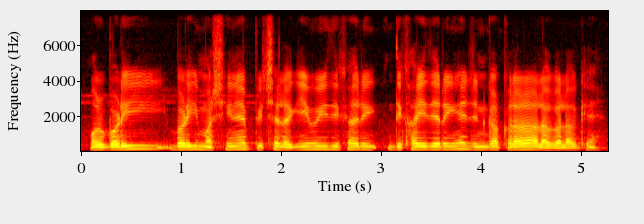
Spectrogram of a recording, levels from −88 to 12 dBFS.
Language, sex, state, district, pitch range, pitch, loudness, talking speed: Hindi, male, Uttar Pradesh, Lalitpur, 145-160 Hz, 155 Hz, -15 LUFS, 195 wpm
